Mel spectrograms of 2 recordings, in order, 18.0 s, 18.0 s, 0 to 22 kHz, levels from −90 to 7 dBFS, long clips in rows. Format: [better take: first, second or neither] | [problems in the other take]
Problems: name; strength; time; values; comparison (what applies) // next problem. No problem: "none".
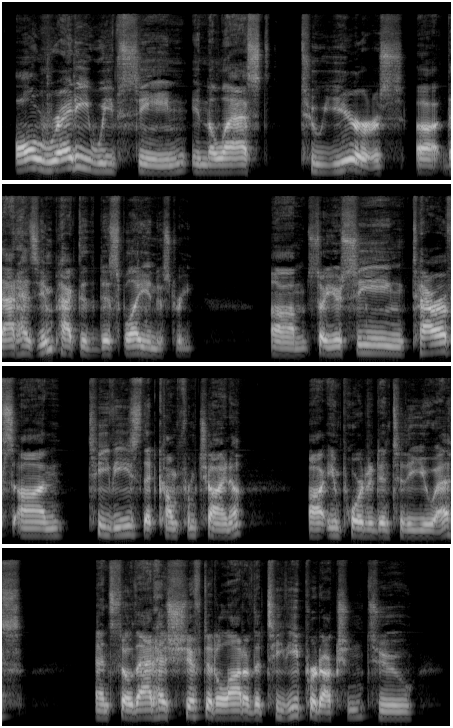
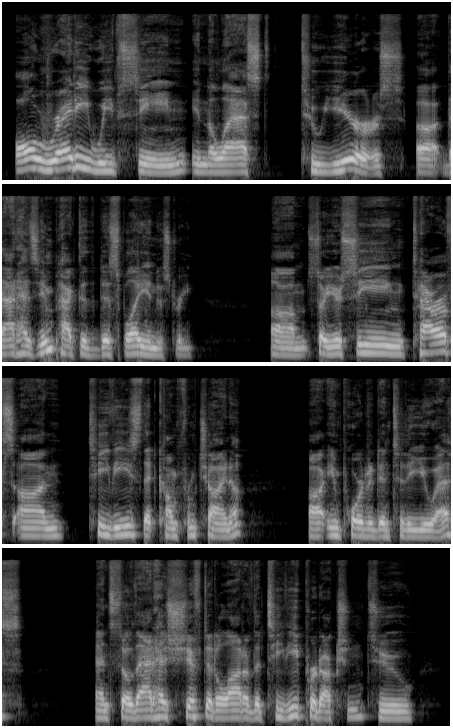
second | thin; somewhat; fading below 400 Hz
